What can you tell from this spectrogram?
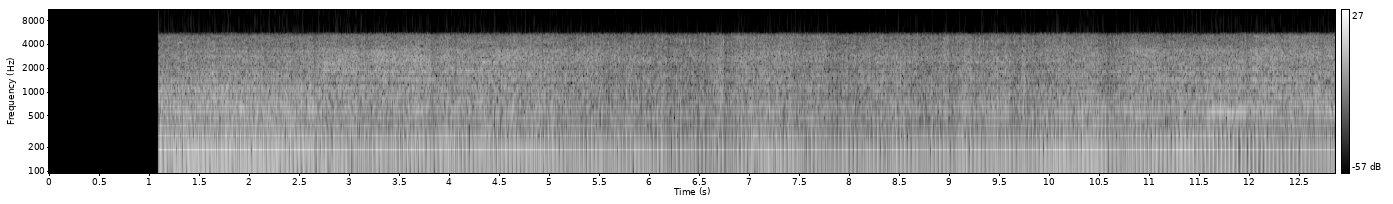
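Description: Kohler 25 HP gas engine of a Big Dog Black Jack zero-turn lawn mower running steadily. The sound cuts in abruptly about a second in.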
